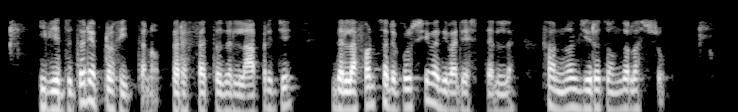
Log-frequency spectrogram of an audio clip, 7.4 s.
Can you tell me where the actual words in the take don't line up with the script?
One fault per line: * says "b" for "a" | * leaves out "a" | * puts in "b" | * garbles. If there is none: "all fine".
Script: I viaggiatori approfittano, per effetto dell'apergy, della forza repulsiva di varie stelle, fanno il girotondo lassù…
all fine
